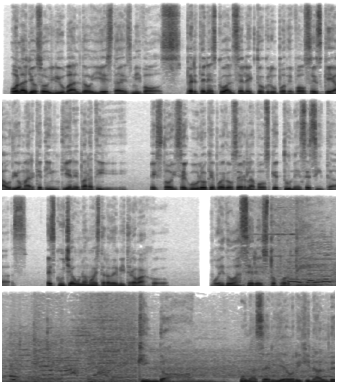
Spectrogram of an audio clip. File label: Venezuela; Locutores; Audiomarketing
